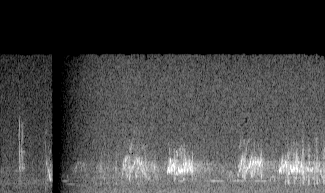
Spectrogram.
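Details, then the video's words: Swallow-tailed Hummingbird (Eupetomena macroura) giving high, scratchy chips in short bursts, about four clusters in three seconds, over a faint background hiss. "Swallow Tailed Hummingbird (Eupetomena Macroura)"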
